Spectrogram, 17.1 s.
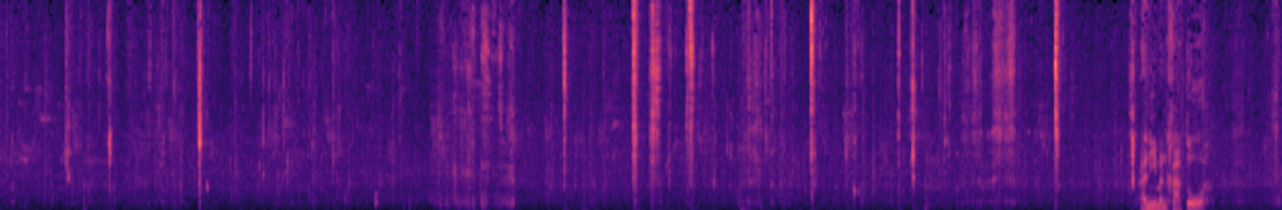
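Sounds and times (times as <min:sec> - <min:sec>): wet chewing and lip-smacking: 0:00.2 - 0:06.9, 0:08.4 - 0:14.2.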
